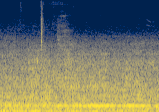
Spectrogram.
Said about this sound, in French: C'est un hélico de luxe en plus. Ouais, dis donc. Et vraiment bas, hein. Je crois qu'il y en avait un autre là-bas en fait. Il y en avait deux, c'est pour ça que je les entends.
